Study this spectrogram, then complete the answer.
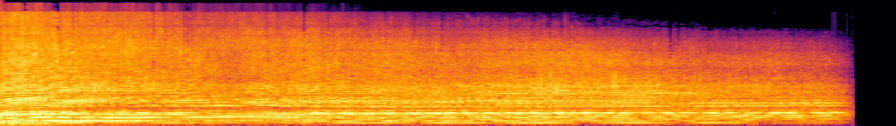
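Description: A dragster's engine roars loud and close, a thick, steady revving drone that holds its power for about eight seconds and then cuts off abruptly into silence.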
